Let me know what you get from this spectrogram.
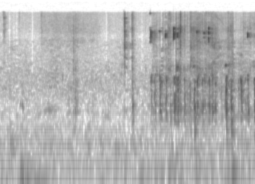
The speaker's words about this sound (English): Insert typing here.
